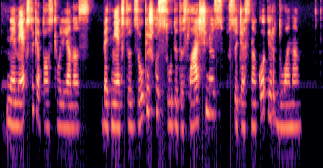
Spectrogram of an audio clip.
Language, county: Lithuanian, Šiauliai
